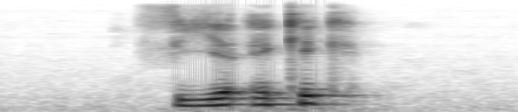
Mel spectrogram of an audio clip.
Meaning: 1. quadrilateral, having four corners 2. square, socially unrelaxed
- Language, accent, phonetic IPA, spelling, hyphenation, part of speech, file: German, Austria, [ˈfiːɐ̯ˌʔɛkʰɪç], viereckig, vier‧eckig, adjective, De-at-viereckig.ogg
